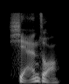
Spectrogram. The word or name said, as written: 现状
